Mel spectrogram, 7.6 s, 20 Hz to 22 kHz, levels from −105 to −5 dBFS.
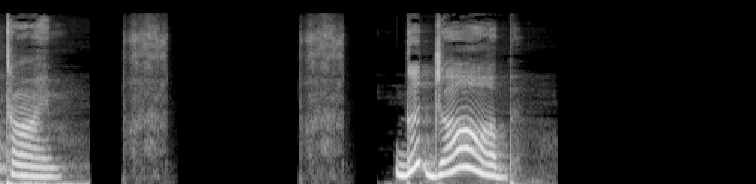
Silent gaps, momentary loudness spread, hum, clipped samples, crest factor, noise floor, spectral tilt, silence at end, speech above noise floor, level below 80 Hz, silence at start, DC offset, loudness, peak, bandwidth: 0.91-1.20 s, 1.77-2.96 s, 3.53-3.76 s; 26 LU; none; under 0.1%; 16 dB; -44 dBFS; -5 dB/octave; 2.4 s; 28 dB; -40 dBFS; 0 s; under 0.1%; -17 LUFS; -6 dBFS; 16 kHz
